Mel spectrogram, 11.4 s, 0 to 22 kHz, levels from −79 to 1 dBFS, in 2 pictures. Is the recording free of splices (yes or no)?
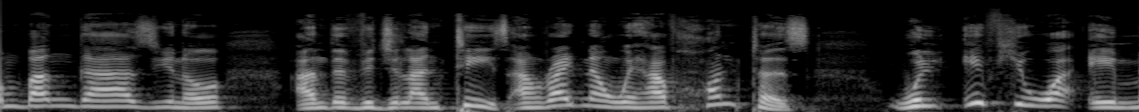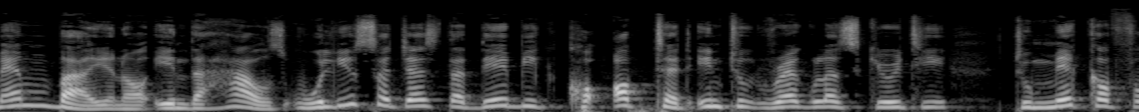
yes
